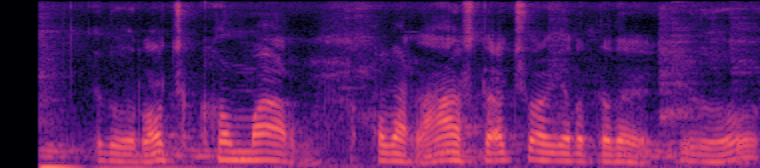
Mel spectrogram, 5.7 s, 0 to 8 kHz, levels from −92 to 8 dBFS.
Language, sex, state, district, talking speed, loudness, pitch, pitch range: Kannada, male, Karnataka, Gulbarga, 65 wpm, -27 LUFS, 130 Hz, 110-145 Hz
